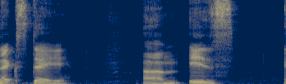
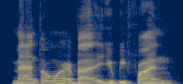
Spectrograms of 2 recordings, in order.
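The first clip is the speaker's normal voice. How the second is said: higher, light mock pep talk; lightly voiced buddy cheering him up; friend reassuring; 8 semitones higher than usual. P J reassures a worried friend, in a lightly higher pep talk. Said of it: "P J's turns to him".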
